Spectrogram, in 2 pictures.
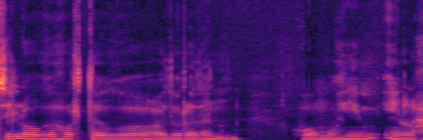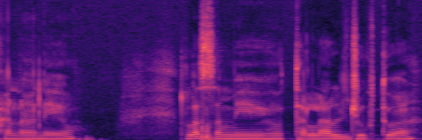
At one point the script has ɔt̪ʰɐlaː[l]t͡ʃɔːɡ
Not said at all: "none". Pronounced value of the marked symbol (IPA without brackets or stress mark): l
